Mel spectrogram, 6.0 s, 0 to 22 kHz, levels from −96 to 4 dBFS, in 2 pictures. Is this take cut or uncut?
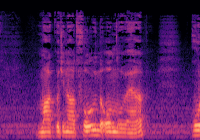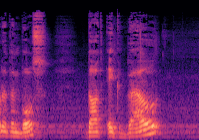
cut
